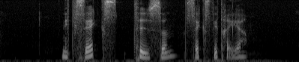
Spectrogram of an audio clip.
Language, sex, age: Swedish, female, 34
